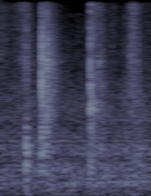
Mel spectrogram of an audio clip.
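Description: Tarot cards being shuffled, three quick riffling bursts close by in a quiet room.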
